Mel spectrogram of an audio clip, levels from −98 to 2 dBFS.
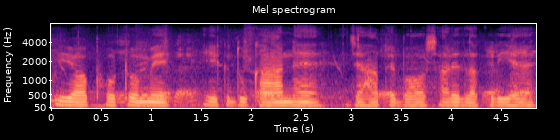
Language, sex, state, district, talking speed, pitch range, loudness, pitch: Hindi, male, Bihar, West Champaran, 150 wpm, 115-120 Hz, -19 LUFS, 115 Hz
